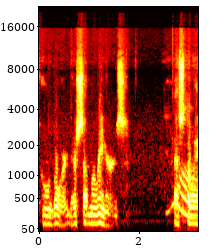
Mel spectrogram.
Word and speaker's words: submariner: And there are not submariners on board. They're submariners. That's the way it's pronounced. Not submariner.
